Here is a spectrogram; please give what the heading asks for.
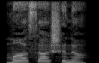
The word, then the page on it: ಮಾಸಾಶನ: māsāśana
